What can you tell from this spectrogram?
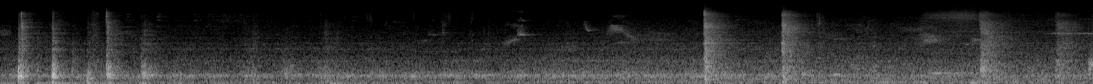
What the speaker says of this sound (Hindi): ये देखो यहाँ से पुरी अहमदाबाद का डिपार्चर हो गया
